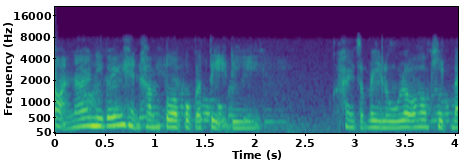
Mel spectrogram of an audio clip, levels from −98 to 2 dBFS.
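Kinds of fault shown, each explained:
Echo with no canceller: The far end played the call over a loudspeaker, and its microphone caught that playback. Nothing at that end removed it. So the speech returns after a round trip through the network, roughly a third of a second later. The copy sits about 15 dB below the direct speech. It sounds thinner, and it trails every phrase for the whole clip. Both copies stop at about 8 kHz, which fits the call codec's bandwidth.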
